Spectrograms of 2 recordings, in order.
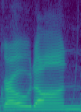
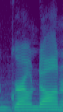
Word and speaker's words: Groudon: cuz he said Mega Groudon or groundon or however you pronounce that I don't know it doesn't have a second end first end it's just Groudon or a groundon Groudon I'm going with Groudon too chobin and Groudon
